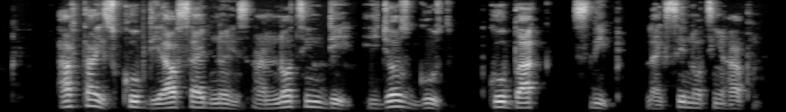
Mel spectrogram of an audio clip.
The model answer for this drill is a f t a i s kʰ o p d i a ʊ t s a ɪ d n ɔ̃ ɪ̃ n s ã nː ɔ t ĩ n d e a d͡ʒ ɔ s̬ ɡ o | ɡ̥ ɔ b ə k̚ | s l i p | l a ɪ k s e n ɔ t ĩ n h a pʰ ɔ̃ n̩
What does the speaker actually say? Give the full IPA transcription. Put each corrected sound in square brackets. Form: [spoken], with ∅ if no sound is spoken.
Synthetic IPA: a f t a i s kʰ o p d i a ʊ t s a ɪ d n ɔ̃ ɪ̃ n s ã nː ɔ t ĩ n d e [i] d͡ʒ ɔ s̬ ɡ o | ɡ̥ [o] b [a] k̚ | s l i p | l a ɪ k s e n ɔ t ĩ n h a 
